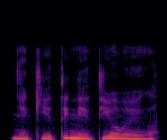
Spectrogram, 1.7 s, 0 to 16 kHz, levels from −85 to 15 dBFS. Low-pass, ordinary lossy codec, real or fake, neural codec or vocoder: 10.8 kHz; none; real; none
